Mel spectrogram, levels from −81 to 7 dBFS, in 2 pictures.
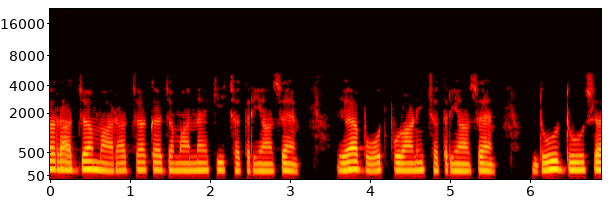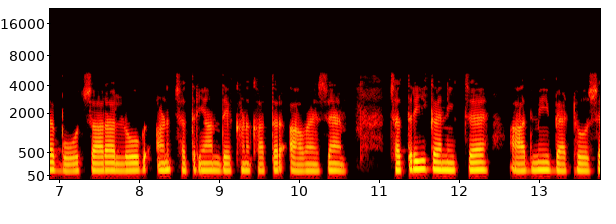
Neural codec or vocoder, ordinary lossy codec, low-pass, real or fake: none; none; 5.4 kHz; real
